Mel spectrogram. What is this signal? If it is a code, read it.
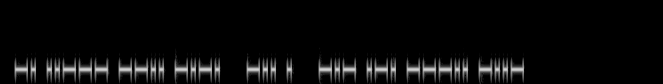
Morse code, heard as a keyed tone, about 32 wpm, 700 Hz. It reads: N2ZC DE KR8X
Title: USA Callsign DE Callsign - 4 Characters - 30wpm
